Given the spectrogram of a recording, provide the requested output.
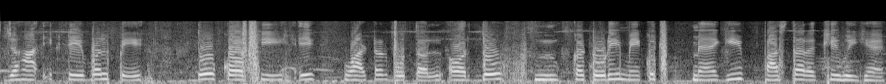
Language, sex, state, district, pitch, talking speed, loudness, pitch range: Hindi, female, Bihar, West Champaran, 210 Hz, 130 wpm, -11 LUFS, 200-225 Hz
